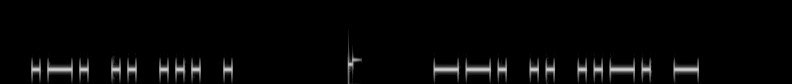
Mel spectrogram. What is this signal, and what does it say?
Morse code, heard as a keyed tone, about 15 wpm, 700 Hz. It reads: RISE GIFT
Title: Sentences from Top 900 Words - New Word Drill - 15wpm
